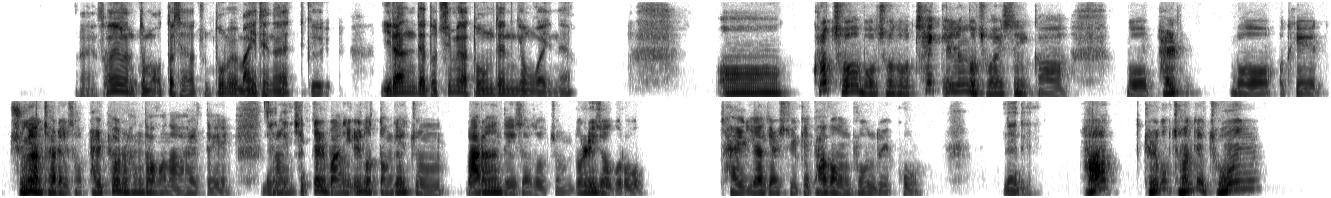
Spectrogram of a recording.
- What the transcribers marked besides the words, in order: none
- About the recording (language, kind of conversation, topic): Korean, unstructured, 취미 활동에 드는 비용이 너무 많을 때 상대방을 어떻게 설득하면 좋을까요?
